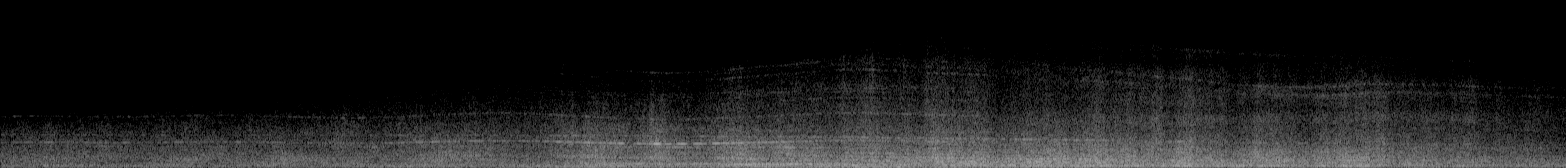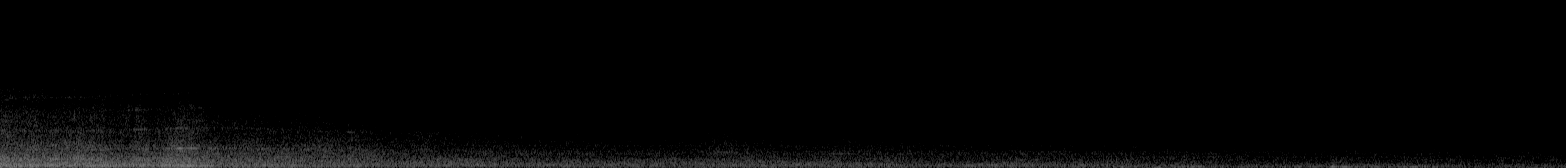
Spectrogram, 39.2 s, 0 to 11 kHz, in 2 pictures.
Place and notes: Lisbon, Portugal - Night of Blue Moon
Night of blue moon. Quiet night interrupted by the passing airplanes.
Zoom H6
